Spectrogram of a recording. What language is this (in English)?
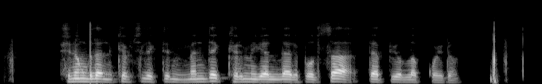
Uyghur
